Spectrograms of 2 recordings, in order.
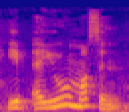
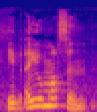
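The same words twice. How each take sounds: First: "you mustn't" drawn out slowly, each word spaced; slow emphatic answer. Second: Said in the usual way. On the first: Shown as a demonstration. Teacher repeats the answer slowly so students catch it. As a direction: spell the answer out slowly for the pupils.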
